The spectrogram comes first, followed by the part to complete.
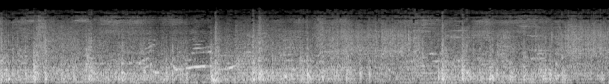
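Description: Fireworks going off in a dense, unbroken run of overlapping bangs and crackles.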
